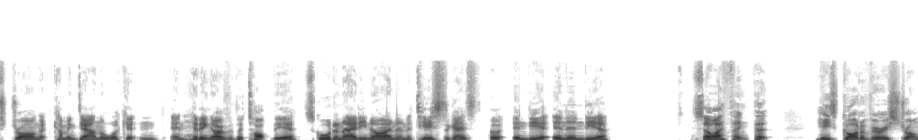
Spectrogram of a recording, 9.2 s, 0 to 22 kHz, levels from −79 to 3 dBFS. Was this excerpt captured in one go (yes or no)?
no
